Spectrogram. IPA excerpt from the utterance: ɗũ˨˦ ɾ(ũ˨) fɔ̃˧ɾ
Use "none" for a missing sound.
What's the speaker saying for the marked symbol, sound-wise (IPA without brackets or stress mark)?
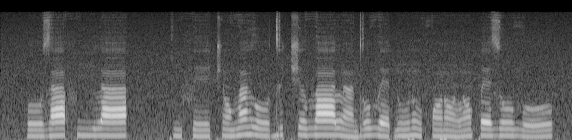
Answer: ũ˨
